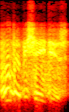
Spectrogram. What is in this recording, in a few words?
trick, mood med, speech tur; War Thunder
